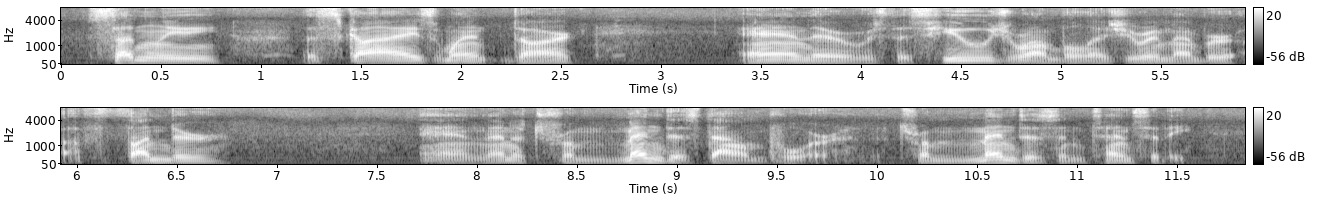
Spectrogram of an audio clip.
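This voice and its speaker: Over noticeable background noise, a man with a very deep, low pitch talks at a fairly slow pace with lively intonation. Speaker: radio host. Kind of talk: morning radio show, talking with callers. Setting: radio broadcast.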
